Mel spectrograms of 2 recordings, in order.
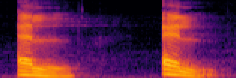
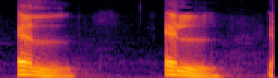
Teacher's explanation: আমাদের জিহ্বার যে আগাটা রয়েছে এটি হচ্ছে আমাদের দন্তমূলের ওই জায়গায় গিয়ে থেমে যাবে।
